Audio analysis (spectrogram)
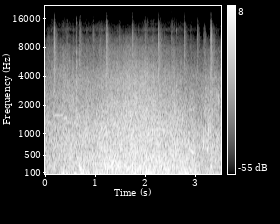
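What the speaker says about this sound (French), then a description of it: "mais il y a des vagues là." Sea waves wash steadily and loudly along the shore at Itsukushima, a continuous broad surf roar with some wind buffeting the microphone.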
